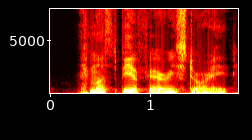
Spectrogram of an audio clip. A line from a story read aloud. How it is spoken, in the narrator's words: laughed the little elf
